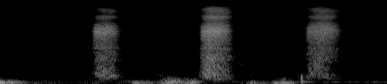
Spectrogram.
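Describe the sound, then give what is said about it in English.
Three short, sharp inhales through the nose during a breathing exercise, each a breathy hiss spaced about a second apart over quiet low rumble. “You're going to inhale through your nose, slowly. At the top of the breath, you're going to inhale 3 more times.”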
